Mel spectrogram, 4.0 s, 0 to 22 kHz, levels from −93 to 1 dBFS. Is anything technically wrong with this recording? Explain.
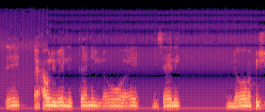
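Yes. Mains buzz runs throughout: switching spikes at twice the 50 Hz mains rate add harmonics into the kilohertz range, giving a raspy buzz around 20 dB below the speech. From 0.72 s to the end, channel delay causes comb filtering: one channel lags by roughly 0.4 ms before the mono sum, cutting notches from about 1.5 kHz upward and making the speech hollow and phasey.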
